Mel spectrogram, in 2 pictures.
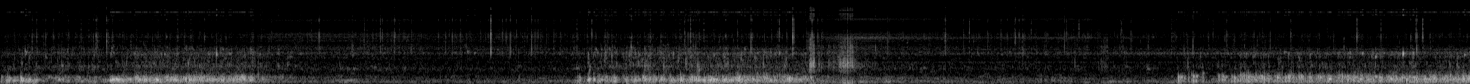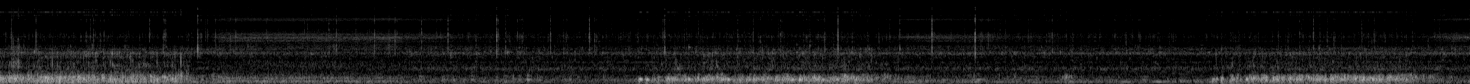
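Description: Scuba diver breathing through a regulator underwater: five long, bubbly exhalations a few seconds apart, with quieter stretches between them.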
